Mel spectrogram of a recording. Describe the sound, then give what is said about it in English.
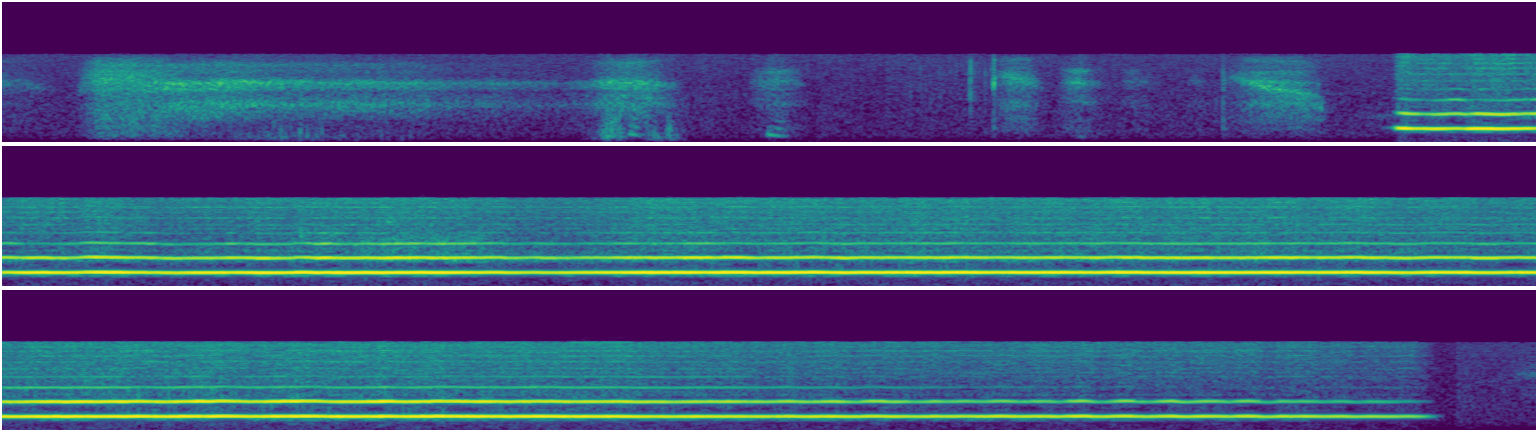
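A pulse tone sounds for about fifteen seconds, loud and steady with a buzzy, mid-pitched hum, after several short breathy snorts and gasps. “So um, if you could go from the the jawline right down to the clavicle, almost as if you're running energy up and down it, you're going to hear this as a pulse tone for that purpose.”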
